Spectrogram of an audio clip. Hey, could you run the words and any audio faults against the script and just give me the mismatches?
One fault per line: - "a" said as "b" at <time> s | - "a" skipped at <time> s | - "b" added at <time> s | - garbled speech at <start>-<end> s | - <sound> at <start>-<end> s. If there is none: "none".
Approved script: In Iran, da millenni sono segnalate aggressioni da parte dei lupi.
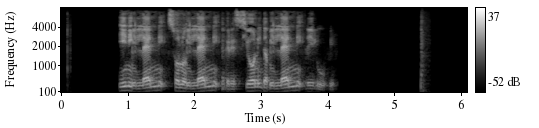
- "Iran da" skipped at 1.0 s
- "segnalate" said as "millenni" at 1.8 s
- "parte" said as "millenni" at 3.1 s
- thud at 5.4-5.6 s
